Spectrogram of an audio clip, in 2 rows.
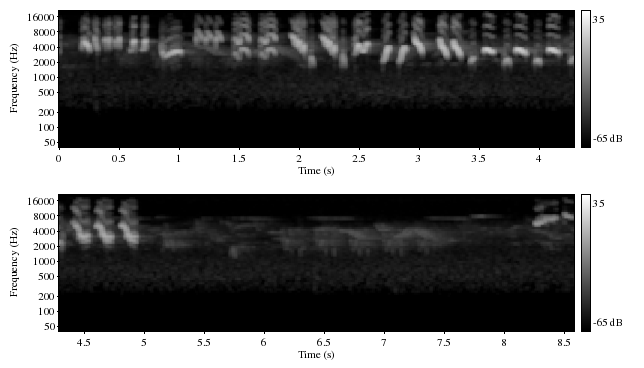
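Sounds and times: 
Eurasian blackcap Sylvia atricapilla singing: 0:00.0 - 0:05.0, 0:08.2 - 0:08.5.

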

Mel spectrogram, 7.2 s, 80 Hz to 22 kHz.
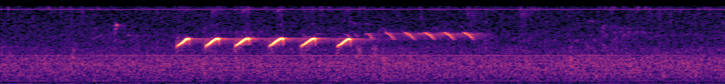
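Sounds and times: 
Eurasian nuthatch Sitta europaea upslurred whistles: 0:01.8 - 0:04.8.

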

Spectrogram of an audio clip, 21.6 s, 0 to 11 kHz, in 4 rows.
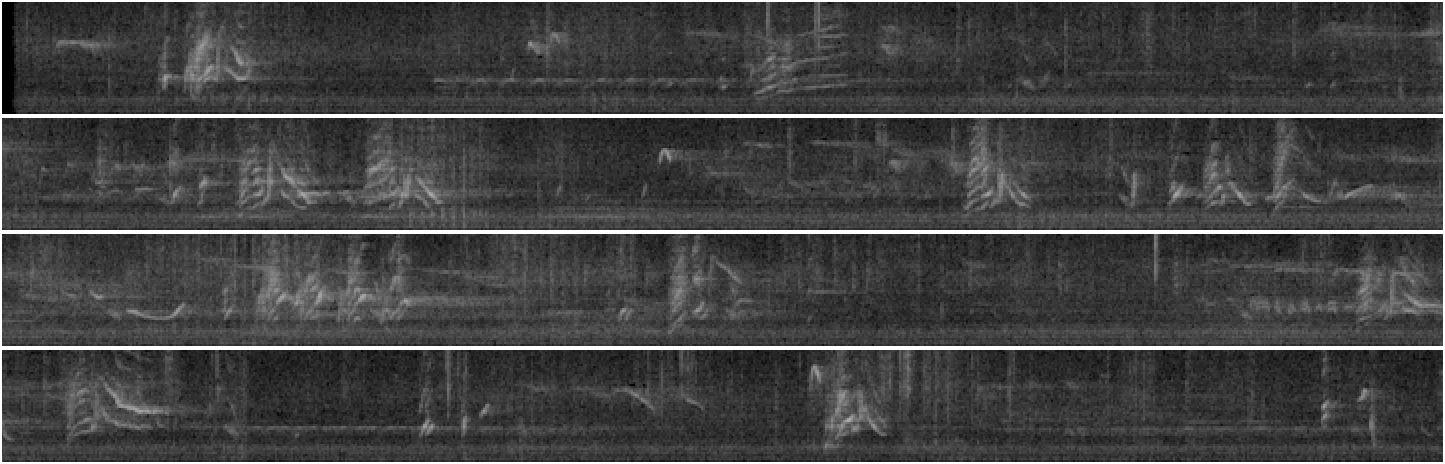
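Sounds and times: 
European goldfinch Carduelis carduelis twittering song: 0:00.1 - 0:21.6
background hiss: 0:00.1 - 0:21.6.

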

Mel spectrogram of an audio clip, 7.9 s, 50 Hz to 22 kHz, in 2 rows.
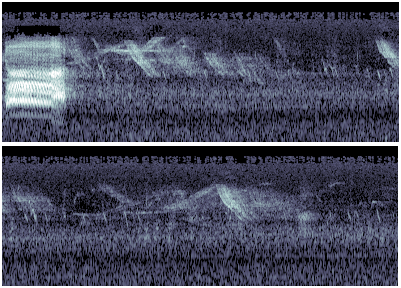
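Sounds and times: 
Carrion crow Corvus corone cawing: 0:00.0 - 0:00.8.

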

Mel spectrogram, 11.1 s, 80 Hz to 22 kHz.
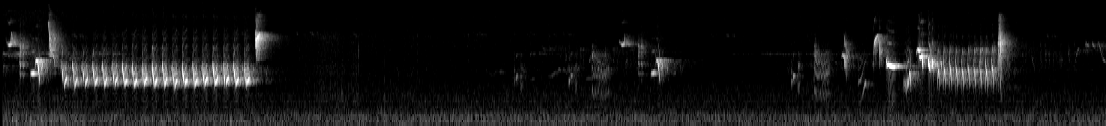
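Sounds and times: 
common nightingale Luscinia megarhynchos singing: 0:00.0 - 0:02.8, 0:04.7 - 0:11.0.

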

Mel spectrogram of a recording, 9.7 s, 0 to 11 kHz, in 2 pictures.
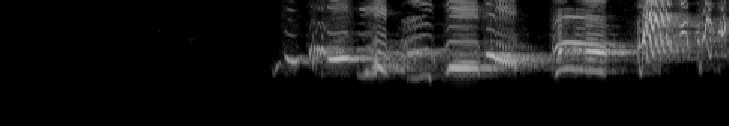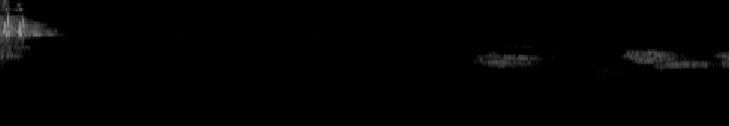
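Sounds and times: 
common blackbird Turdus merula song phrase: 0:01.2 - 0:05.3, 0:07.8 - 0:09.7.

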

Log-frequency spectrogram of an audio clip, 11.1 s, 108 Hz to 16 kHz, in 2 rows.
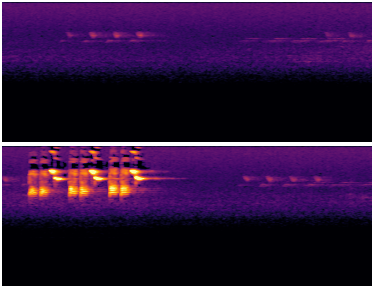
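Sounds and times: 
great tit calls: 0:06.0 - 0:08.0.

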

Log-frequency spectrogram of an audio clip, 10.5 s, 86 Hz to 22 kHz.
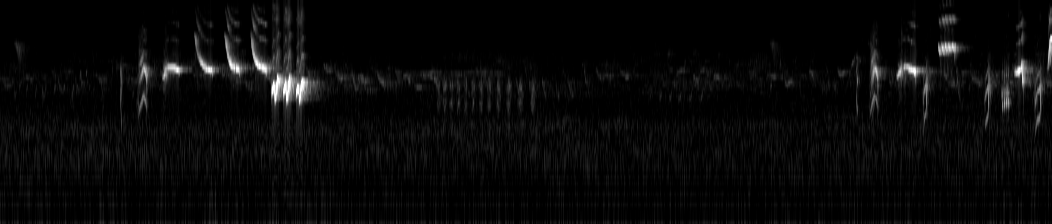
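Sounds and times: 
common nightingale singing: 0:01.2 - 0:03.2, 0:08.6 - 0:10.5.

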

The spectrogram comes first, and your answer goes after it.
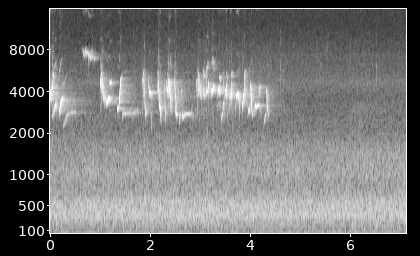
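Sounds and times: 
European robin Erithacus rubecula singing scratchy twittering phrases and trills: 0:00.0 - 0:04.5.

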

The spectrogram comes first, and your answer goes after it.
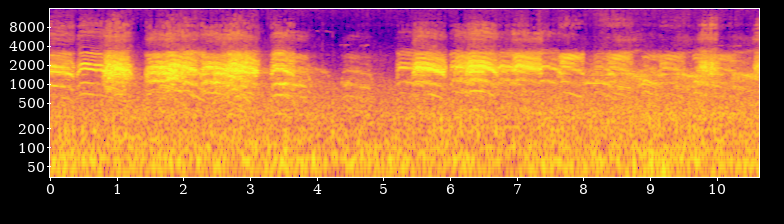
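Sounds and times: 
Carrion crow giving hoarse grating caws: 0:00.0 - 0:10.6.

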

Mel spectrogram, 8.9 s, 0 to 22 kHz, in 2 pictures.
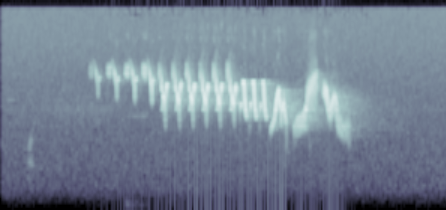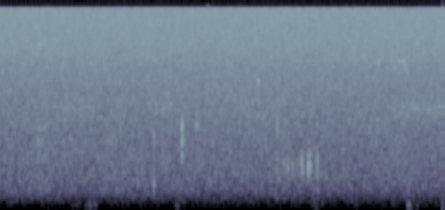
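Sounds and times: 
common chaffinch Fringilla coelebs song: 0:00.1 - 0:04.0.

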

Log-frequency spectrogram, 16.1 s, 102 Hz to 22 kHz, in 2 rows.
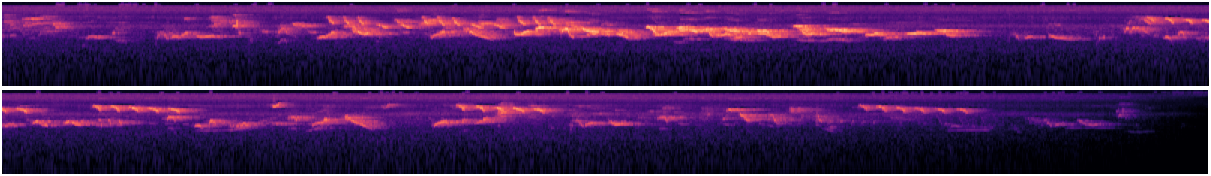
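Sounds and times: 
Eurasian blackcap (Sylvia atricapilla) singing: 0:00.0 - 0:15.6.

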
